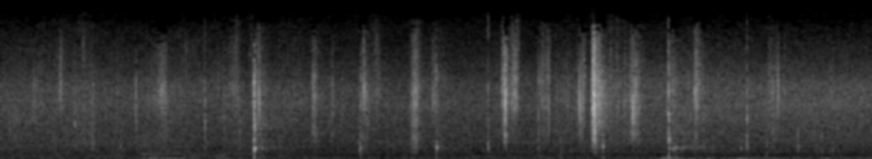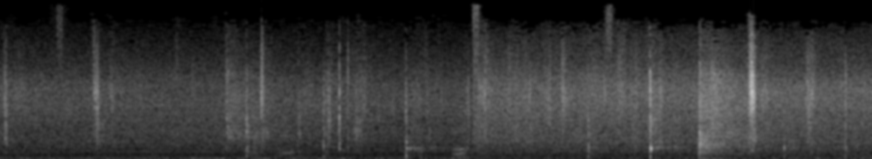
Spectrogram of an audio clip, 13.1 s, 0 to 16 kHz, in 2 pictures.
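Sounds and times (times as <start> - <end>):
footsteps and scuffs on court: 0.4 - 7.5
tennis ball bouncing: 1.8 - 2.1, 2.7 - 5.9, 8.2 - 10.1, 10.9 - 13.0
racket striking tennis ball: 1.9 - 2.1, 3.2 - 5.7, 8.2 - 9.8, 10.9 - 12.5.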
